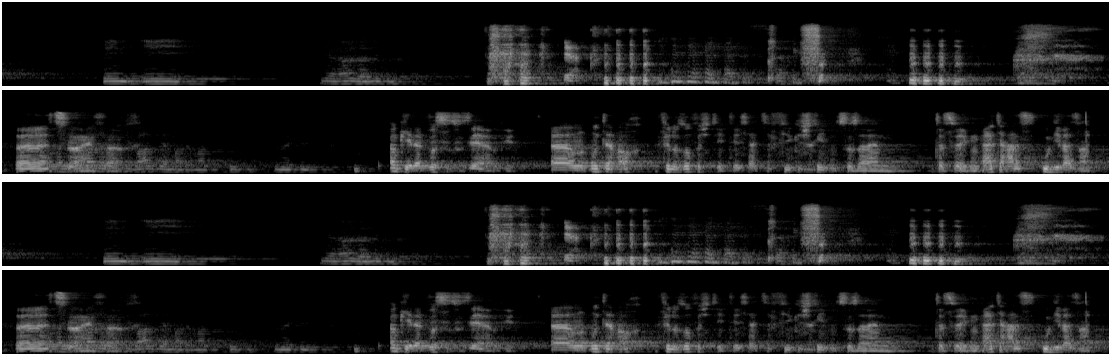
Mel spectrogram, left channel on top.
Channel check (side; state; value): both; normal; correlation 0.93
